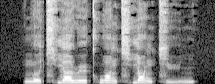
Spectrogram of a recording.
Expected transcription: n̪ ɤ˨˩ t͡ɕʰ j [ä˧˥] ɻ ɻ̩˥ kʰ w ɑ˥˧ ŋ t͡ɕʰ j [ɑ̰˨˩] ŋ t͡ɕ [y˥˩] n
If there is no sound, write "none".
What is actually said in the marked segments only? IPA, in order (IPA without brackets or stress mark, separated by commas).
ä˥, ɑ˥˩, y˨˩˦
